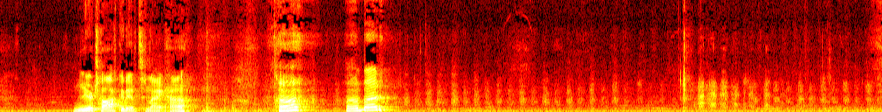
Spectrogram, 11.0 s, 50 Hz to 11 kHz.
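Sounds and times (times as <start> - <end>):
dog panting: 3.0 - 11.0.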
